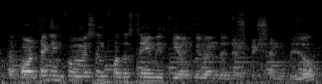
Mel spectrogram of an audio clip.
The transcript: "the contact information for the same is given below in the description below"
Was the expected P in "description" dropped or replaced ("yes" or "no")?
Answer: yes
